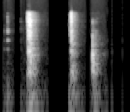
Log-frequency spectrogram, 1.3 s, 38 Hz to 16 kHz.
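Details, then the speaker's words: 1931 Voigtlander Jubilar 6x9 folding camera, untested with film: a few crisp light clicks cocking and firing the leaf shutter, snappy with no drag; shutter works, accuracy unknown. "As you can hear, the shutter is working fine. Sorry, the sun's shining at the moment. The shutter does work."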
